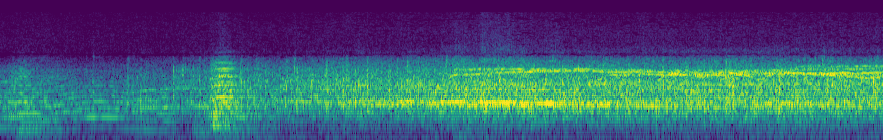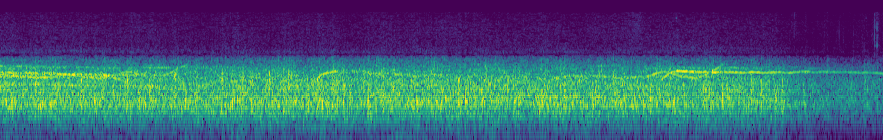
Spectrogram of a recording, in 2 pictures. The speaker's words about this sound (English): Oh, yes, indeed, indeed. Wild applause, it has to be said, for boys and girls at Enser, or where else.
